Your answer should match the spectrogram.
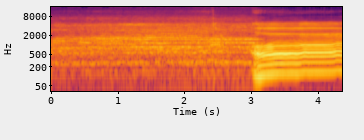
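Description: Many voices of a congregation chanting a Vishnu name-mantra together, blurred into a loose murmur, in the pause after the leader's call. About three seconds in, a single male voice on the microphone begins the next name with a long sung 'Om'.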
